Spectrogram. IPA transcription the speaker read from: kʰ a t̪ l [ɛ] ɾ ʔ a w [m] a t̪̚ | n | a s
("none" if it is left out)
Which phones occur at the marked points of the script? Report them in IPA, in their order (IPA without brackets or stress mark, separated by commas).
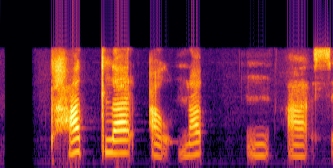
a, n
